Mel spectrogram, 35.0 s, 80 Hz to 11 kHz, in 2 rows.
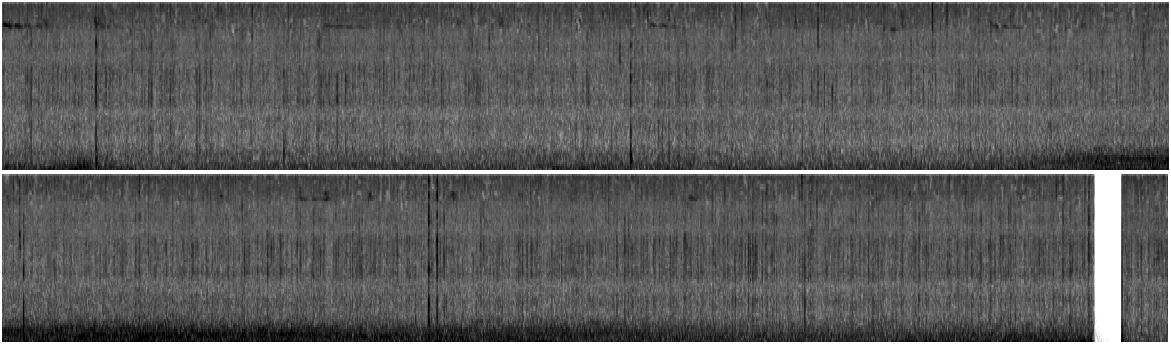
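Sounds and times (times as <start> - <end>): raindrop ticks: 0.0 - 35.0
steady rain: 0.0 - 35.0
low rumble: 15.4 - 26.0.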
